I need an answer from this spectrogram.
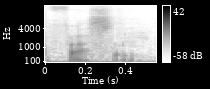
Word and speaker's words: fasten: yeah just simply fasten so we don't say this T and the E is like a u so fasten and commonly you'll hear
